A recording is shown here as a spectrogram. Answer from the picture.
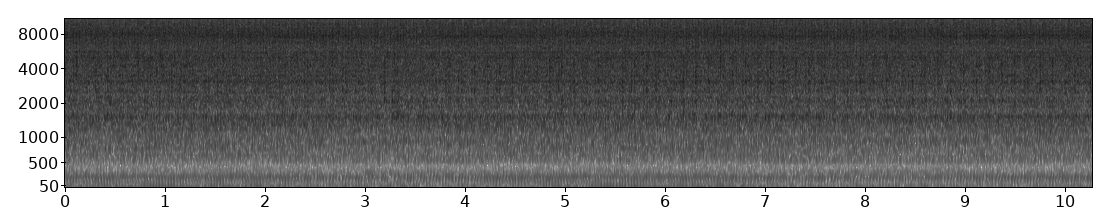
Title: Opel Corsa D 2009 1.2 Z12XEP noisy tappets? Tapping/clicking sound on start, worse when cold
